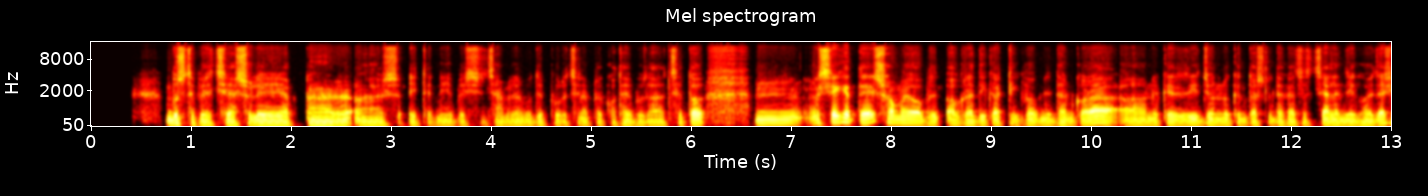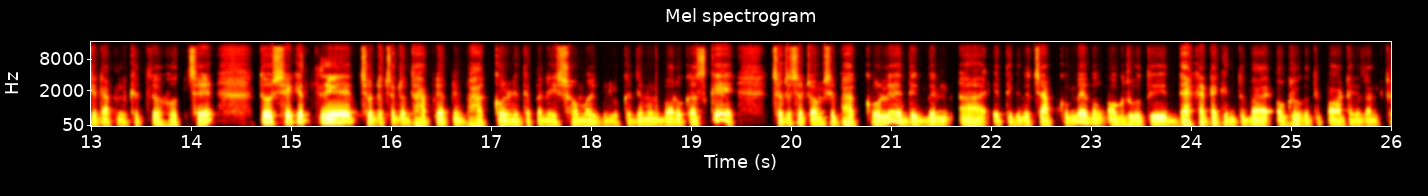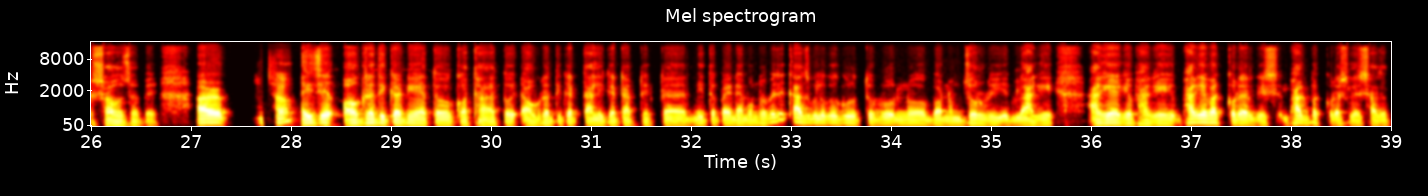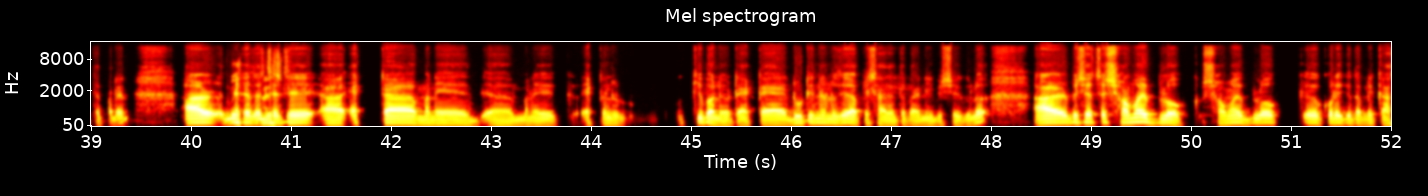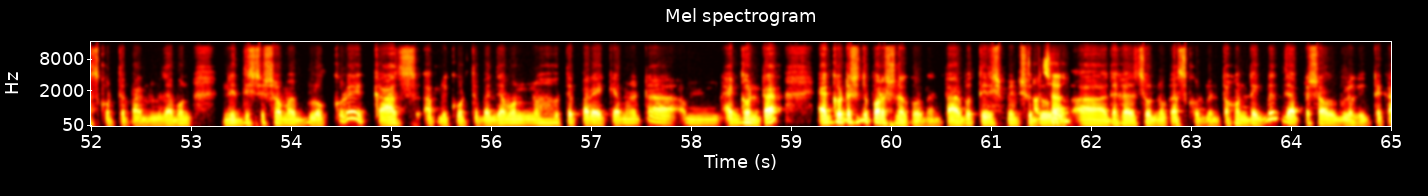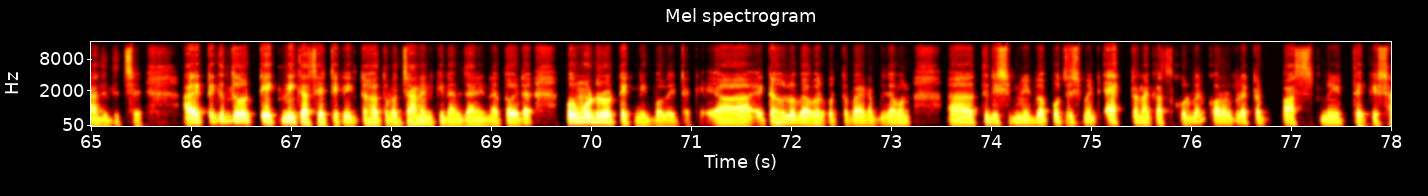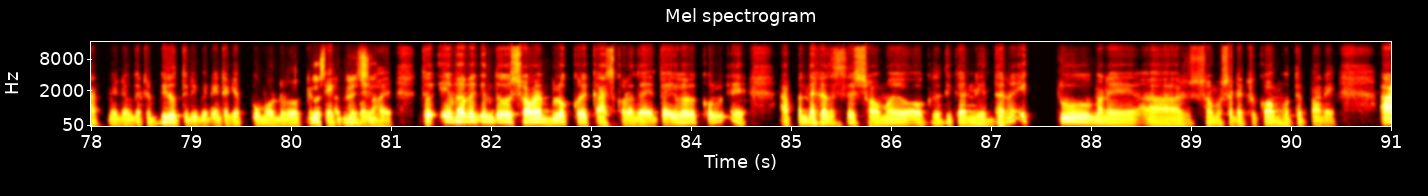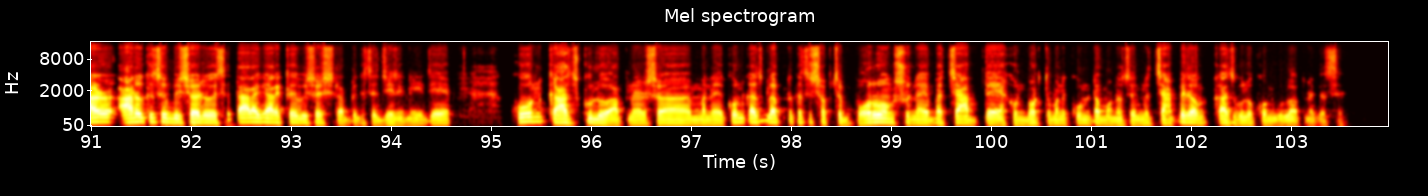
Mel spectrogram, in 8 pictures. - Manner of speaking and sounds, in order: tapping; other background noise; horn; "ব্লক" said as "ব্লোক"; "ব্লক" said as "ব্লোক"; "ব্লক" said as "ব্লোক"
- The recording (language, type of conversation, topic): Bengali, advice, সময় ও অগ্রাধিকার নির্ধারণে সমস্যা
